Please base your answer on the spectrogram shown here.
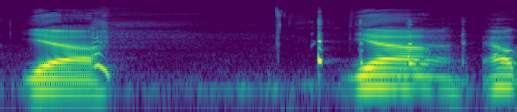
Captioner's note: laughs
